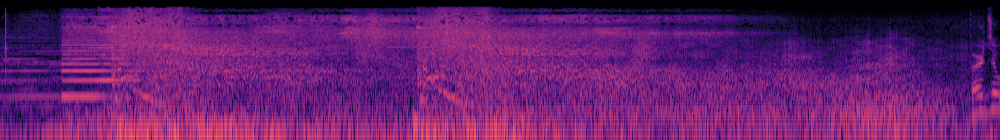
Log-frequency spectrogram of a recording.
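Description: Shipboard surface-to-air missiles launching off their rails: a sudden loud rush of rocket exhaust about half a second in, a second launch about four seconds in, the noise slowly easing off under dramatic music.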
